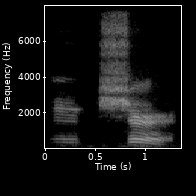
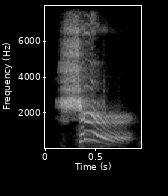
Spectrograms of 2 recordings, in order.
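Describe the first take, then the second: First: Hesitate, then agree without really wanting to; reluctant. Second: High, loud, excited burst. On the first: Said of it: "she's not really wanting to do this?". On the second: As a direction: say it with eager enthusiasm. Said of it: "like she's excited about it?". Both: Shown as a demonstration.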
